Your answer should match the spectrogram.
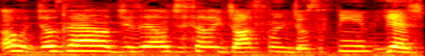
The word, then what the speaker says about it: Joselle: my senior quote was it's pronounced jose because everybody and a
